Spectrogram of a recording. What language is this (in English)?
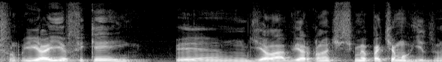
Portuguese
